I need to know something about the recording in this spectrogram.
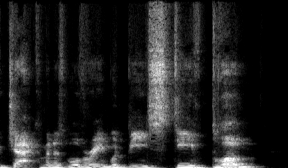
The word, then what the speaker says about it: Steve Blum: as Wolverine would be Steve Blum. Or Steve Bloom. I'm pretty sure it's pronounced Steve Bloom.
